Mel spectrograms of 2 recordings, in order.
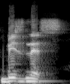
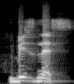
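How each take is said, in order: No difference in how they are said.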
